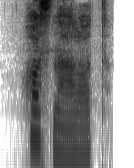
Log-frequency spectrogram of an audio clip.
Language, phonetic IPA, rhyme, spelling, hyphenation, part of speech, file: Hungarian, [ˈhɒsnaːlɒt], -ɒt, használat, hasz‧ná‧lat, noun, Hu-használat.ogg
- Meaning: use, utilization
